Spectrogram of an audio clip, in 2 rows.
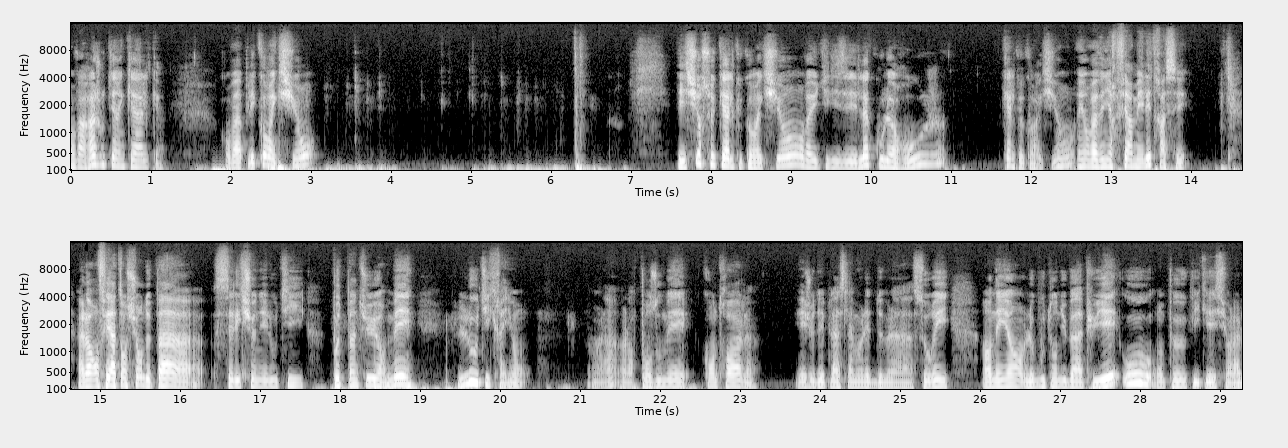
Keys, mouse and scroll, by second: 0.2 click, 1.0 click, 2.5-6.1 typing, 6.3 Return, 8.5 click, 9.8 click, 10.9 click, 13.8 shift+middle click, 18.9 shift+space, 19.6 shift+click, 21.0 ctrl+click, 21.0-22.2 ctrl+middle drag, 22.2 shift+click, 22.7-26.3 ctrl+shift+drag, 26.3-27.5 ctrl+middle drag, 28.5-29.2 drag.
